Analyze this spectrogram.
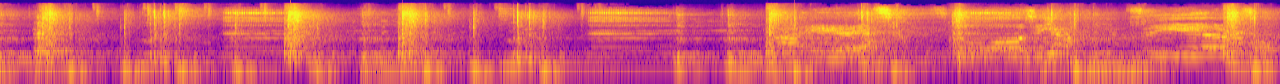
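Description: Live band music: a drum kit struck in loose, irregular hits and cymbal crashes over sustained keyboard tones. From about eight seconds in, a man's voice sings sliding notes over the playing.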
